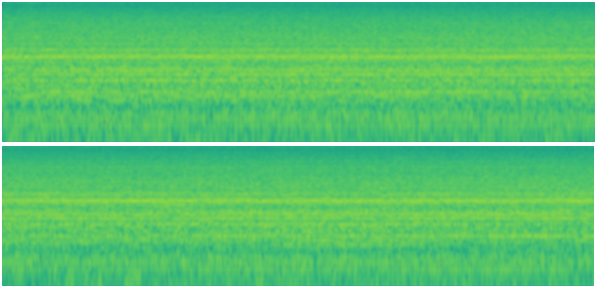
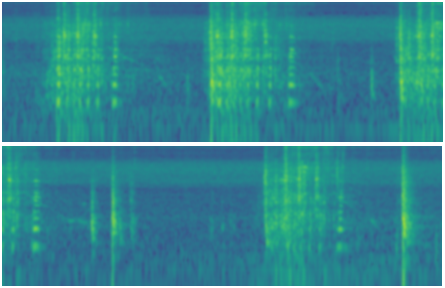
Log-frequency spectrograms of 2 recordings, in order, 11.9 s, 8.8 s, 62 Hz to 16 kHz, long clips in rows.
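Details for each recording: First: Craftsman 2700 PSI pressure washer (model 580.752871), Briggs & Stratton 175cc engine, after fixing no-start by clearing a clogged carburetor jet, air filter cover off: steady, even single-cylinder run with no surging, hunting or dying; running healthy. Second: Craftsman 2700 PSI pressure washer, Briggs & Stratton 175cc engine (model 580.752871), no-start after owner changed oil and plug; air filter off, runs on ether starting fluid in short sputtering bursts then dies; has spark and compression, fuel starvation from clogged carburetor main jet.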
